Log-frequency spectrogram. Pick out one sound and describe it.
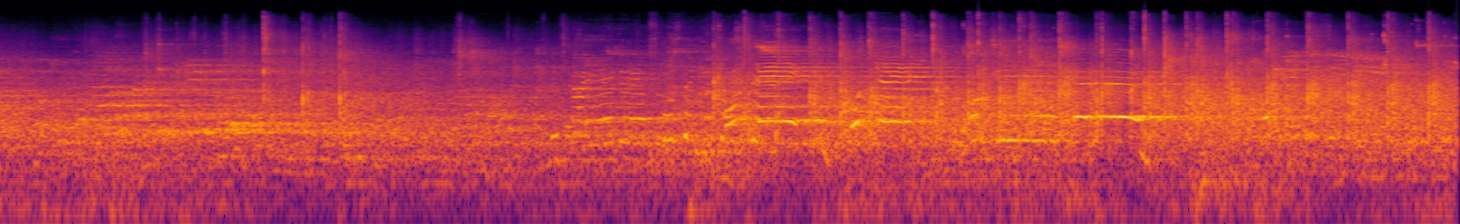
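Sneakers squeak sharply on a wooden floor in an echoing hall.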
